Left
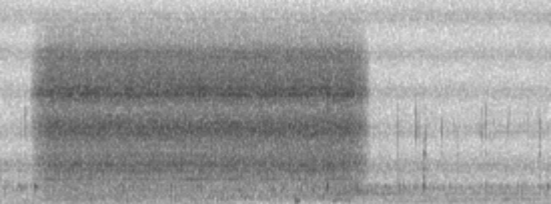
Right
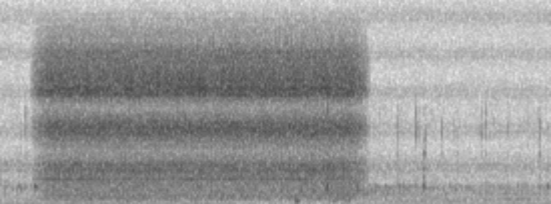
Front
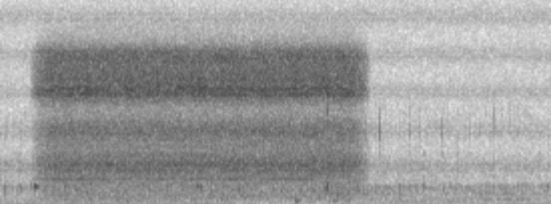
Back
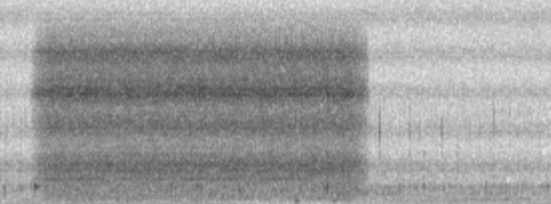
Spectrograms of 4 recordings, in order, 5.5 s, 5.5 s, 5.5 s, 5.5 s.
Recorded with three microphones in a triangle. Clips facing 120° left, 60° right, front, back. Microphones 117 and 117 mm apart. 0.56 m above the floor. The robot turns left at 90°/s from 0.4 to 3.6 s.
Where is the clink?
No clink in this recording.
